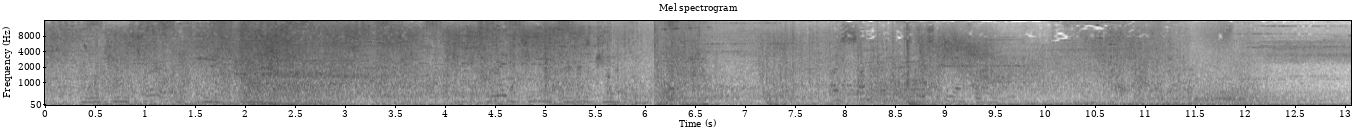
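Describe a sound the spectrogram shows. Spell blasts and clashing hits from a game battle crackle and boom.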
